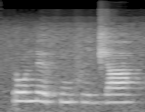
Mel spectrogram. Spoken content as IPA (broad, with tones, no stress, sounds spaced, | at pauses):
ɾ o˦ n e˦˨ f ũ˧ f i˧ d͡ʒ a˦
